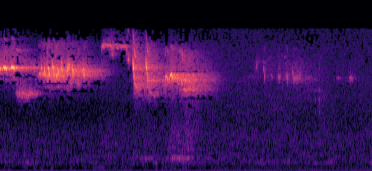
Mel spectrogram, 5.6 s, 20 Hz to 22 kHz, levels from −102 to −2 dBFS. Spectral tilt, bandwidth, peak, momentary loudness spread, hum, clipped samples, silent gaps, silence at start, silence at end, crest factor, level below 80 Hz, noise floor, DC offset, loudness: 6 dB/octave; 11 kHz; -6 dBFS; 17 LU; none; under 0.1%; none; 0 s; 2.45 s; 22 dB; under -90 dBFS; -66 dBFS; under 0.1%; -23 LUFS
